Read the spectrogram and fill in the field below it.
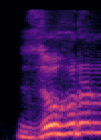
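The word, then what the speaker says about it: ظُهْر: বলে না মদ্ধান্য জি জুহরুন মানে কি মধান্য দ্বিপ্রহর মধ্যান্য বা দ্বি প্রহর বা দুপুর লাঞ্চ আওয়ার বা যোহরের নামাজ সেটা হচ্ছে জ এর উপরে পেশ হা এর উপরে সুকুন তাহলে দেখেন বানানটা একটু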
